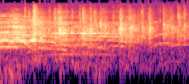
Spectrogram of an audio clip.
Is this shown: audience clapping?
yes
